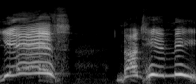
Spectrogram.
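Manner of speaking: shrill, very high goblin cry. Narrating to the players, the speaker voices another goblin yelling, goblin yelling. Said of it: "Another one yells out".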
